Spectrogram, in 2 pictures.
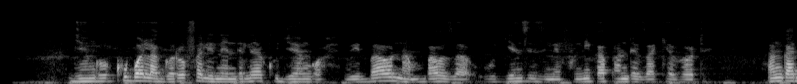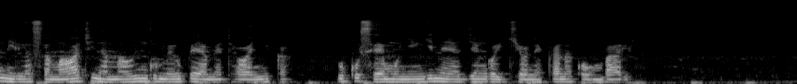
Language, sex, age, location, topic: Swahili, male, 25-35, Nairobi, finance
